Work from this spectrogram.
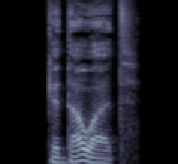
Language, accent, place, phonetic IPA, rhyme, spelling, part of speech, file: German, Germany, Berlin, [ɡəˈdaʊ̯ɐt], -aʊ̯ɐt, gedauert, verb, De-gedauert.ogg
- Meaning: past participle of dauern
